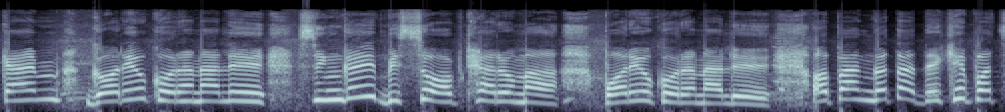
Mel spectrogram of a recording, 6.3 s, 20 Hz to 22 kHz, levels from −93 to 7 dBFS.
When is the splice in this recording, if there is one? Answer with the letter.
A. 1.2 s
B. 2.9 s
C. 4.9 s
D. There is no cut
C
